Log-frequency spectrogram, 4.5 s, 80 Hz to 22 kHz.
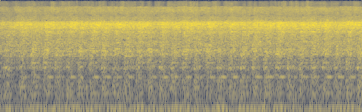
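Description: A Ford Mustang SVO 2.3 turbo cranks with the fuel pump on and does not start: a loud, steady, close mechanical whir and hiss that holds unbroken throughout, no voices.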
